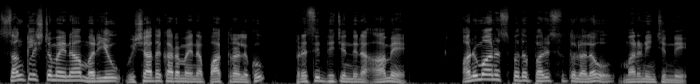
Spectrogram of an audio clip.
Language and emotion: Telugu, neutral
